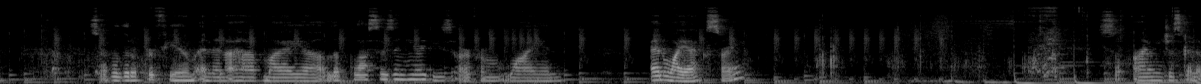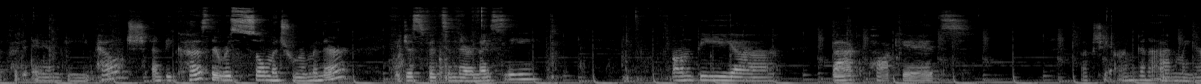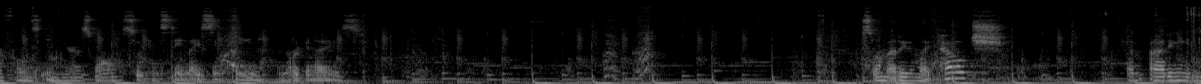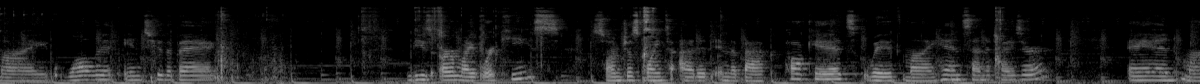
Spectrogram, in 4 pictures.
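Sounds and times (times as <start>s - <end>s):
soft background music: 0.0s - 48.0s
zipper being pulled: 8.0s - 13.4s, 24.2s - 36.2s, 37.4s - 41.4s.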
